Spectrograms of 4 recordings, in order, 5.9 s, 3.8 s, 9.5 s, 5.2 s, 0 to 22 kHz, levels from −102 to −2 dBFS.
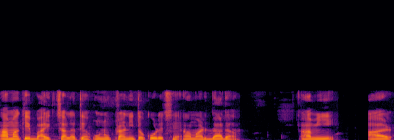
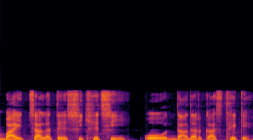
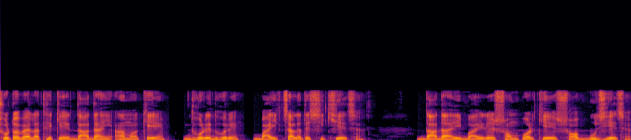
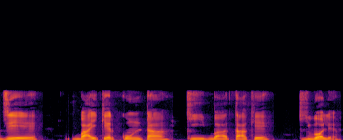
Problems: background sounds at intervals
